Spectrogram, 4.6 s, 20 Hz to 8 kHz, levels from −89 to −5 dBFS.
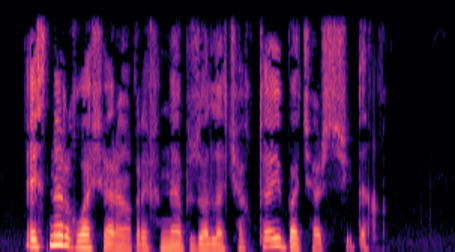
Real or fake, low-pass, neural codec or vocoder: real; 7.2 kHz; none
